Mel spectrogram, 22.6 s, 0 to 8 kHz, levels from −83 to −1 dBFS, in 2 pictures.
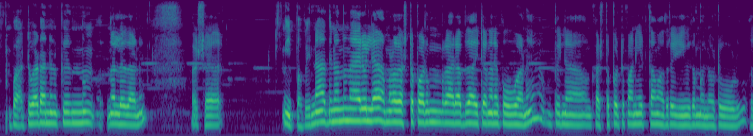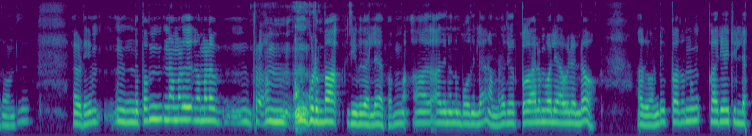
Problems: background sounds at intervals, low volume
